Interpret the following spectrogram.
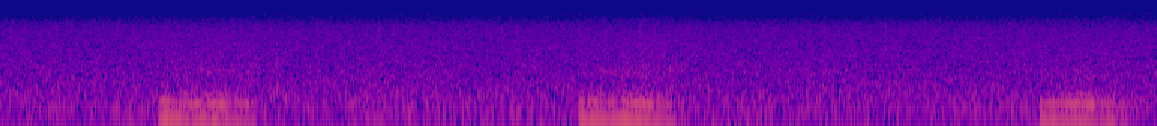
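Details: Sleeping cat snoring at home: three faint, evenly spaced droning snores about three seconds apart, low and buzzy, partly buried in constant room hiss.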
